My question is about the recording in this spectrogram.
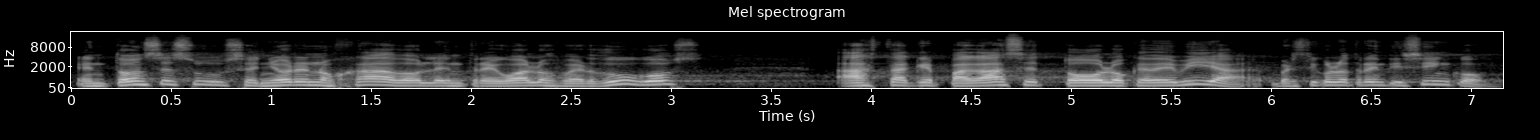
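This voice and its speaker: A pastor preaching a sermon, reading scripture aloud and explaining it, swinging between loud emphasis and quiet asides. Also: male voice, on the high side, moderate pace. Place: church. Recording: long hall reverb.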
